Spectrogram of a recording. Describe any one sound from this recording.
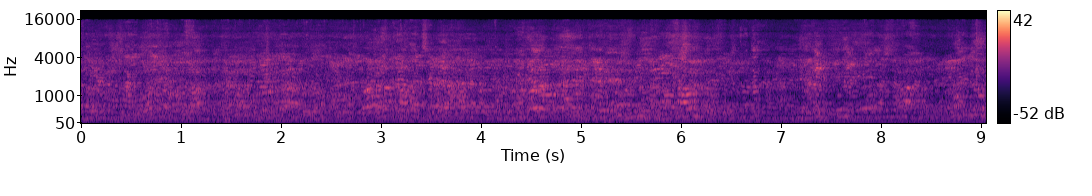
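A crowd of men and women chatters loudly in a large echoing hall.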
